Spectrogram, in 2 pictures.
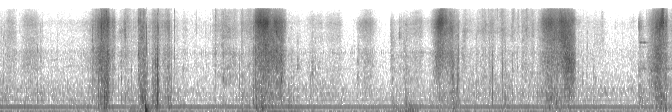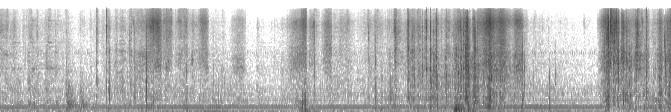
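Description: Cardboard LP jackets and paper sleeves brushing and scraping against each other as records are flipped through one at a time in a plastic bin, a swishing rustle every second or two. A steady low hum runs underneath and stops near the end.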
